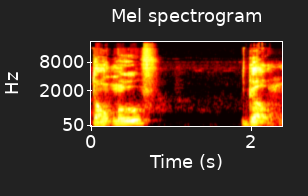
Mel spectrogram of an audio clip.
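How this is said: There is a slight pause before "go".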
